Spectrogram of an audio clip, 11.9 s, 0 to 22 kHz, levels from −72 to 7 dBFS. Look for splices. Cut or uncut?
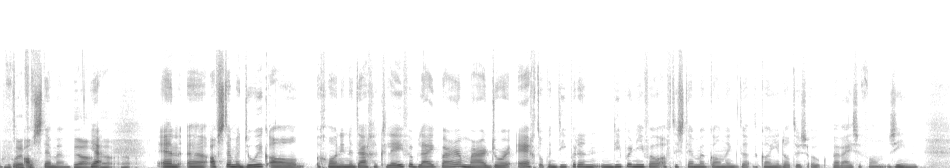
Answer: uncut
